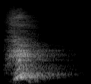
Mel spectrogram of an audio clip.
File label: Attack Soldier Male; Sinecure Soldier Male A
